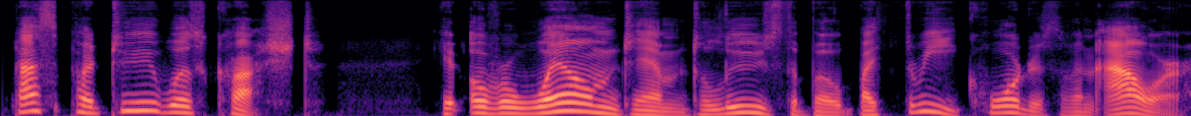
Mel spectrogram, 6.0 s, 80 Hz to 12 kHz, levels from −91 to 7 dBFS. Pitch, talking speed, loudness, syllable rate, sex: 155 Hz, 160 wpm, -20 LUFS, 4.7 syllables/s, female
